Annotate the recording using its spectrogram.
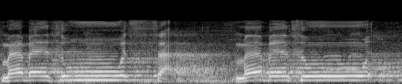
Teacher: jadi sa-nya sa ya, ujung lidah ke 2 gigi seri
